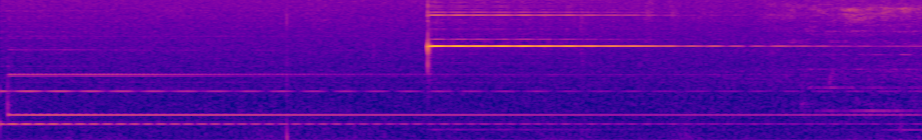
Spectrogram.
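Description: Metal singing bowl struck with a wooden mallet, ringing with two steady tones that slowly fade. About four seconds in a second, much higher bell-like strike rings out, and near the end a large crystal singing bowl starts to sing as its rim is rubbed with a mallet, adding a low swelling tone.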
